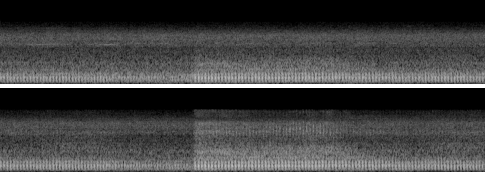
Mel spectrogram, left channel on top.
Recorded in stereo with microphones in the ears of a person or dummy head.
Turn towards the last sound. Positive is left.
turn(degrees=-75)  # may be behind; listen again after turning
